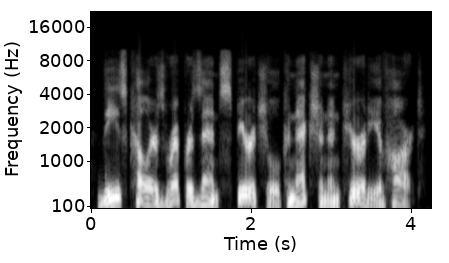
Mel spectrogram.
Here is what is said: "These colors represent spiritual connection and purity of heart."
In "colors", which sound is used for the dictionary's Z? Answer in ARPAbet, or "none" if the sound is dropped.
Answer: Z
